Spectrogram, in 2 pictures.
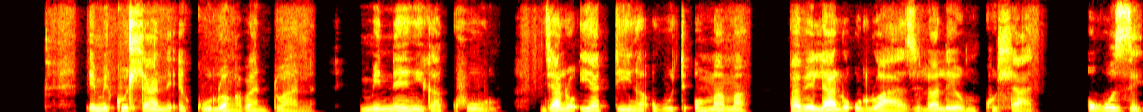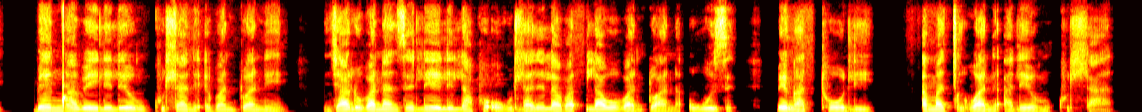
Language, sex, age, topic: North Ndebele, male, 36-49, health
